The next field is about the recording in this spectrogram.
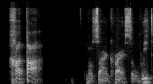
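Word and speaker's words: חיטה: The Hebrew word for wheat is pronounced in Hebrew as chata.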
